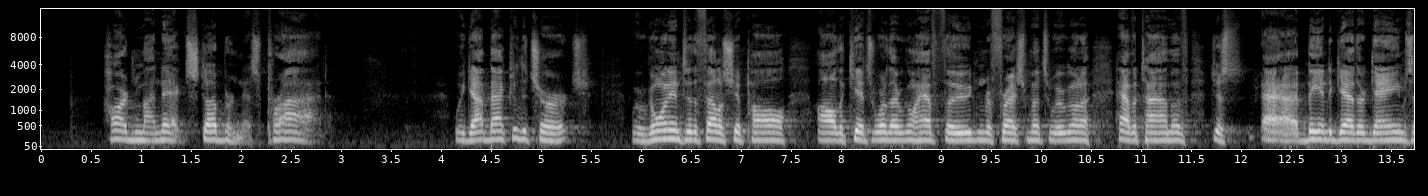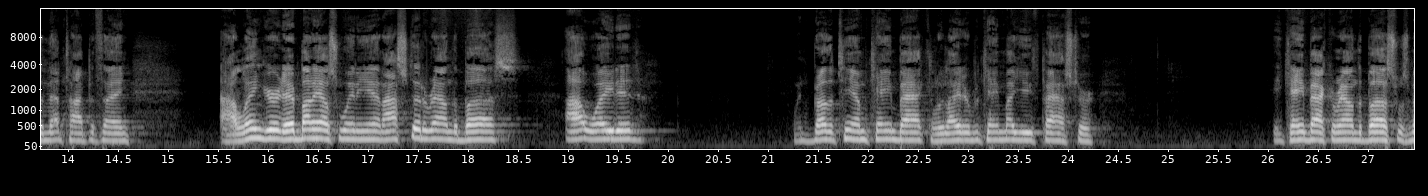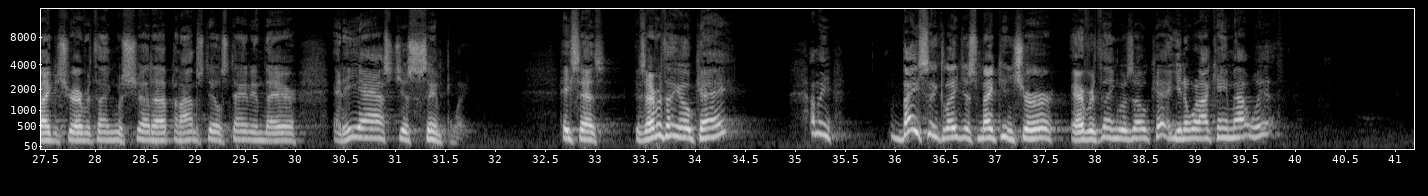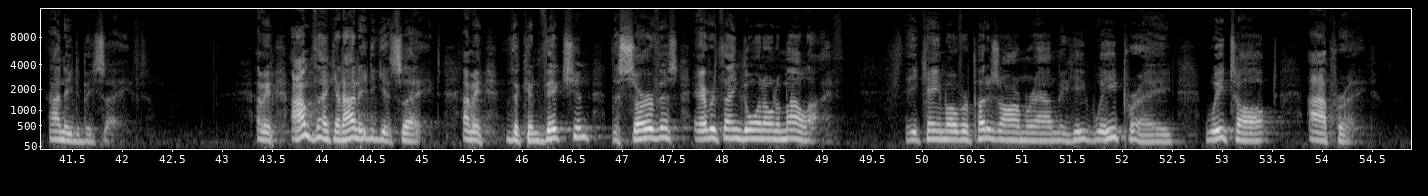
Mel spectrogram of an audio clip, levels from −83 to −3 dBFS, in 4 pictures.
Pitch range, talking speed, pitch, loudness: 160-185 Hz, 175 wpm, 170 Hz, -24 LUFS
